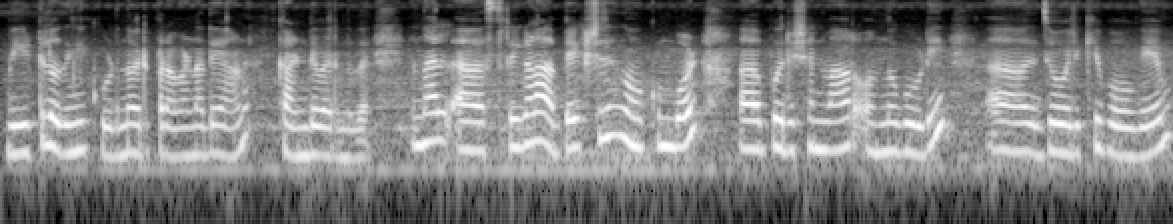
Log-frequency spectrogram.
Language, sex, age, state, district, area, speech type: Malayalam, female, 18-30, Kerala, Malappuram, urban, spontaneous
